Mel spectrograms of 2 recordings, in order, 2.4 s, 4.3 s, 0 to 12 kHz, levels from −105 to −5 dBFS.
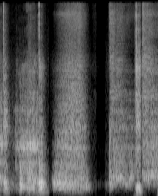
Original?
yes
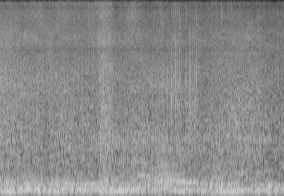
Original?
no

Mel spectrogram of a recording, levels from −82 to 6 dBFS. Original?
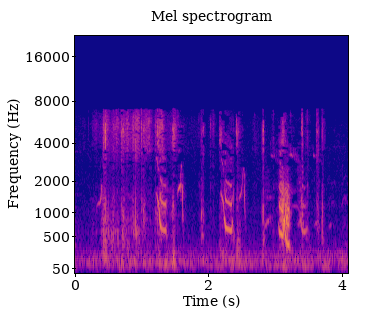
yes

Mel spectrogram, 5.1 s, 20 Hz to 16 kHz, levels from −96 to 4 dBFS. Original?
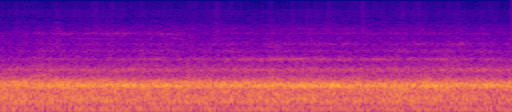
yes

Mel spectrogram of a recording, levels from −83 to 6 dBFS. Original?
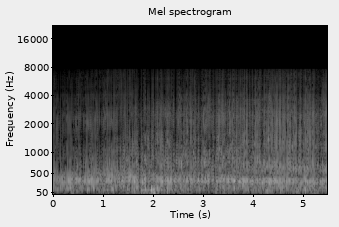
no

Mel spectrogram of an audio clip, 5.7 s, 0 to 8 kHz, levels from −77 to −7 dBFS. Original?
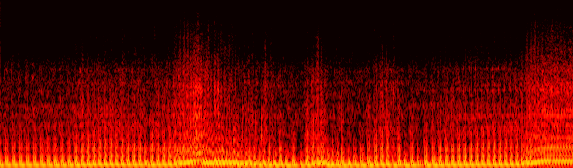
yes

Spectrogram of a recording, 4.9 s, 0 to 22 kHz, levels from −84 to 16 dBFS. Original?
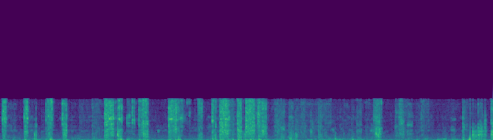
no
